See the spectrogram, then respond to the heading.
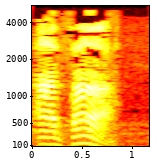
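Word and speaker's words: Ava (עָוָה): And in English, spell it A-V-A-H with a little apostrophe on the front. And the little apostrophe means make your uvula inside of your mouth go click before you say the ah. Anyone practice it? Ava is the pronunciation of the word.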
